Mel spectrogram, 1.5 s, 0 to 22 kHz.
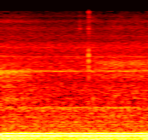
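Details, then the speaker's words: Freshly installed JS 240 amp alternator at idle: thin steady high-pitched whine over deep even engine idle, voltage reading about 14.0 instead of the usual 14.4; owner fears whine means it's about to die. "fair warning whenever I've had an alternator whine like that in the past means it's about to die"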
